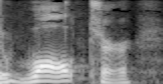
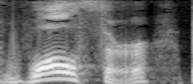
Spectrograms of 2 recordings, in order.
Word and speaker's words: Walther: I sometimes say Walter. It's Walther, but I always want to say Walter. It's Walther. So if I said it wrong in the earlier episodes, you know, shocker.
